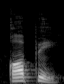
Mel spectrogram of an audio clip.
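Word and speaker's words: kapı: اور ترکی زبان میں قوپی، اب اس کے تلفظ میں بھی لوگ غلطی کرتے ہیں، اصل میں کلفی والا قاف ہے۔ ترکی زبان میں قوپی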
